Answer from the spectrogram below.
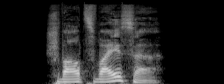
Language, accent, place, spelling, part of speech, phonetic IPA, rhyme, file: German, Germany, Berlin, schwarzweißer, adjective, [ˌʃvaʁt͡sˈvaɪ̯sɐ], -aɪ̯sɐ, De-schwarzweißer.ogg
- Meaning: inflection of schwarzweiß: 1. strong/mixed nominative masculine singular 2. strong genitive/dative feminine singular 3. strong genitive plural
